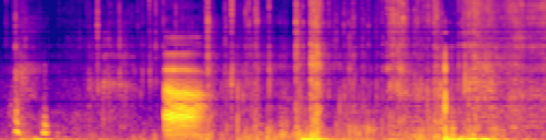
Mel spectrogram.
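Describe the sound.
Gift wrapping is ripped open on a present, with quiet paper crinkling and several sharper tearing bursts spread over a few seconds. A brief voice sounds partway through.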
